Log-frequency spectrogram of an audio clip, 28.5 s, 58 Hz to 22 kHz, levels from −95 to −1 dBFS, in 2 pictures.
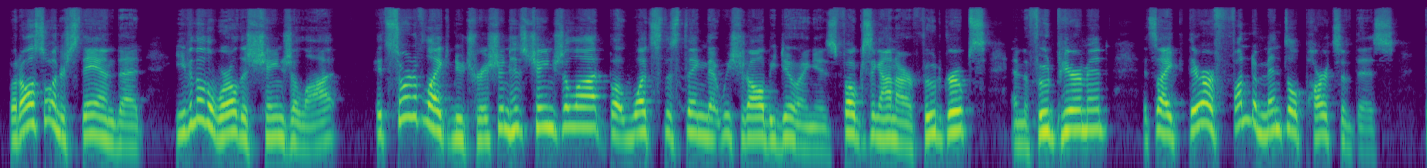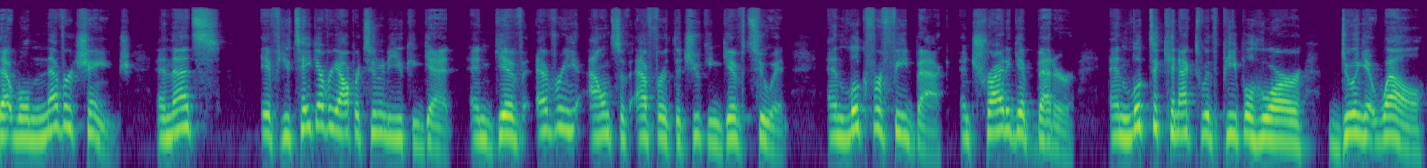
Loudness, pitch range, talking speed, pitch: -22 LUFS, 170-215 Hz, 200 wpm, 185 Hz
